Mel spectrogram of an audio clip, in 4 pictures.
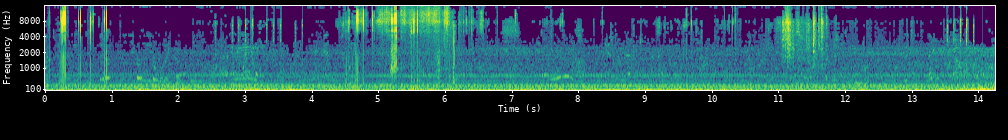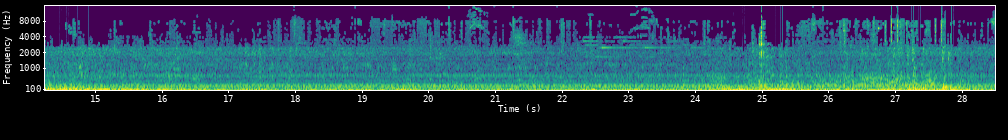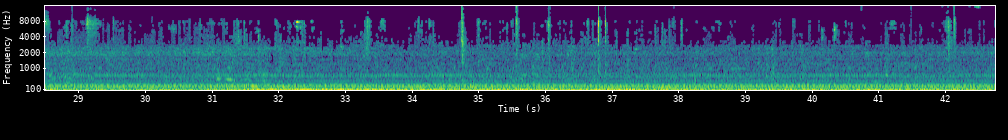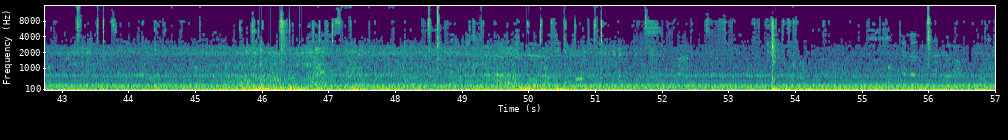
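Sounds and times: constant hum tones: 0:00.0 - 0:57.0
train interior rumble: 0:00.0 - 0:57.0.

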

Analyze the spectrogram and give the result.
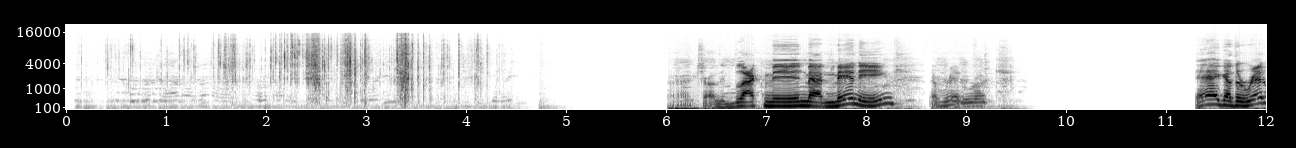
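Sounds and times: wrapper tearing and crinkling: 0:00.1 - 0:04.5.

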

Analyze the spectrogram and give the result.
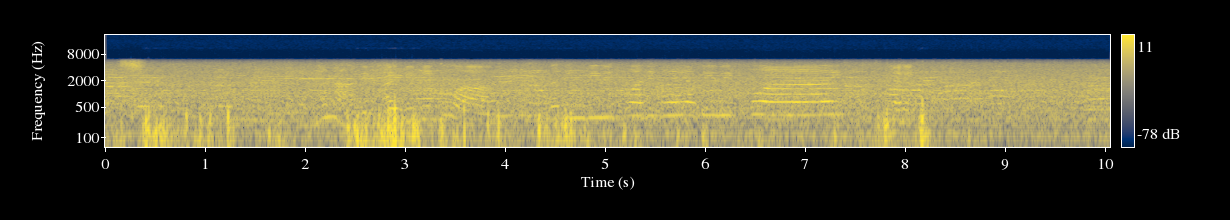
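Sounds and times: high voice holding sung notes: 0:02.1 - 0:08.8.

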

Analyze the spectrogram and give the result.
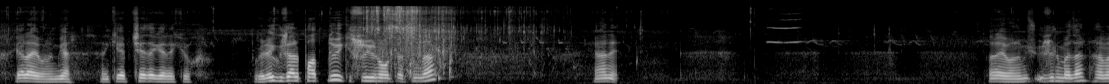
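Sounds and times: bird whistle and twitter: 0:02.0 - 0:06.4, 0:07.6 - 0:10.1.

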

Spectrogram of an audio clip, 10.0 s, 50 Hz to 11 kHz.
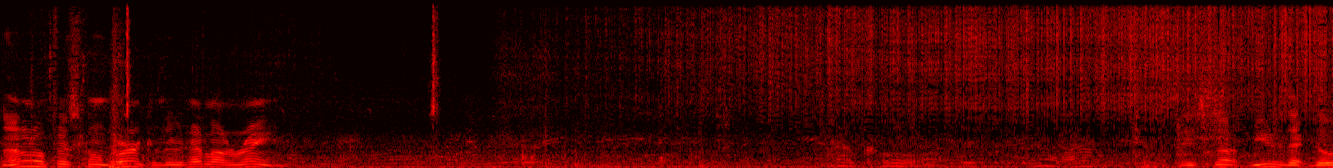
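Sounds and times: faint flame hiss: 0:00.1 - 0:10.0.

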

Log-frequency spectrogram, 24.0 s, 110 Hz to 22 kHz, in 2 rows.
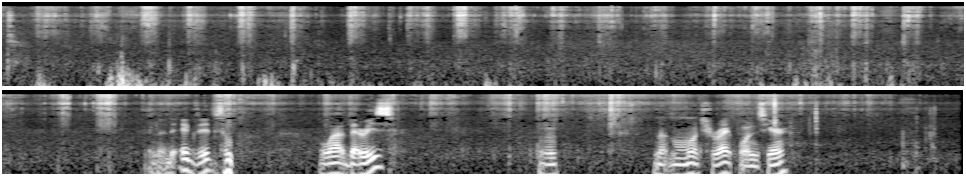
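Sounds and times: footsteps in dry leaves: 0:00.0 - 0:23.3.

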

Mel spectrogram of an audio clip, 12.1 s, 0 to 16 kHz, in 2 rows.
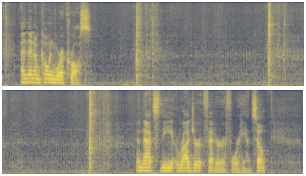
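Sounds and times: racket strings hitting tennis ball: 0:02.6 - 0:03.4, 0:05.0 - 0:06.4, 0:07.7 - 0:08.5.

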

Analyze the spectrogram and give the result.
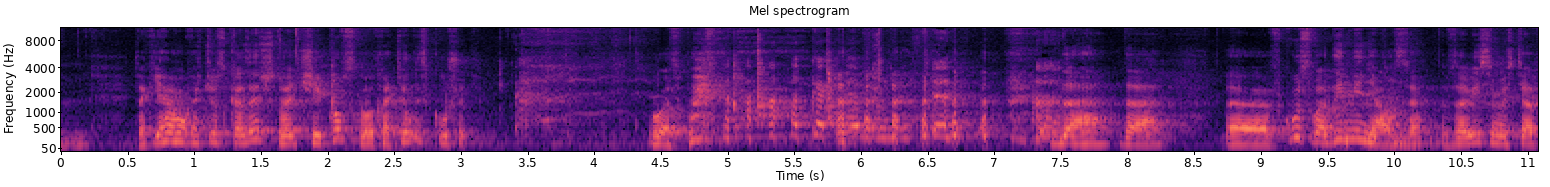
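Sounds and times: people chuckling: 0:03.4 - 0:07.8.

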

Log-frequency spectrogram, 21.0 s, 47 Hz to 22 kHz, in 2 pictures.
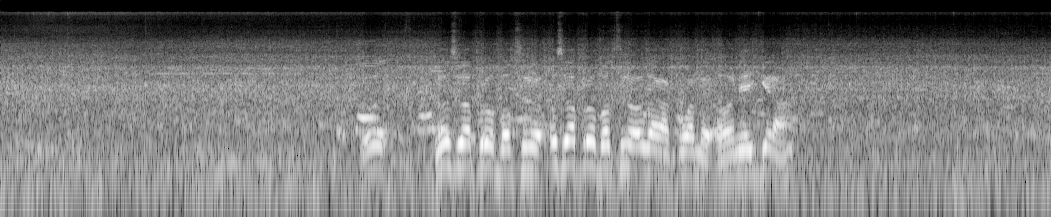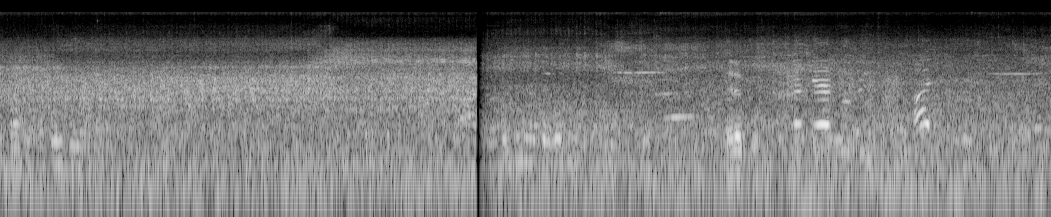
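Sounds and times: vehicles moving through water: 0:00.0 - 0:21.0
faint voices: 0:03.1 - 0:12.6, 0:14.2 - 0:21.0.

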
